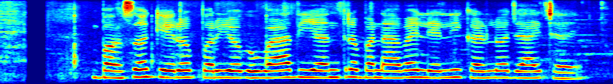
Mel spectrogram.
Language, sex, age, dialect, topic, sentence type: Maithili, female, 25-30, Angika, agriculture, statement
